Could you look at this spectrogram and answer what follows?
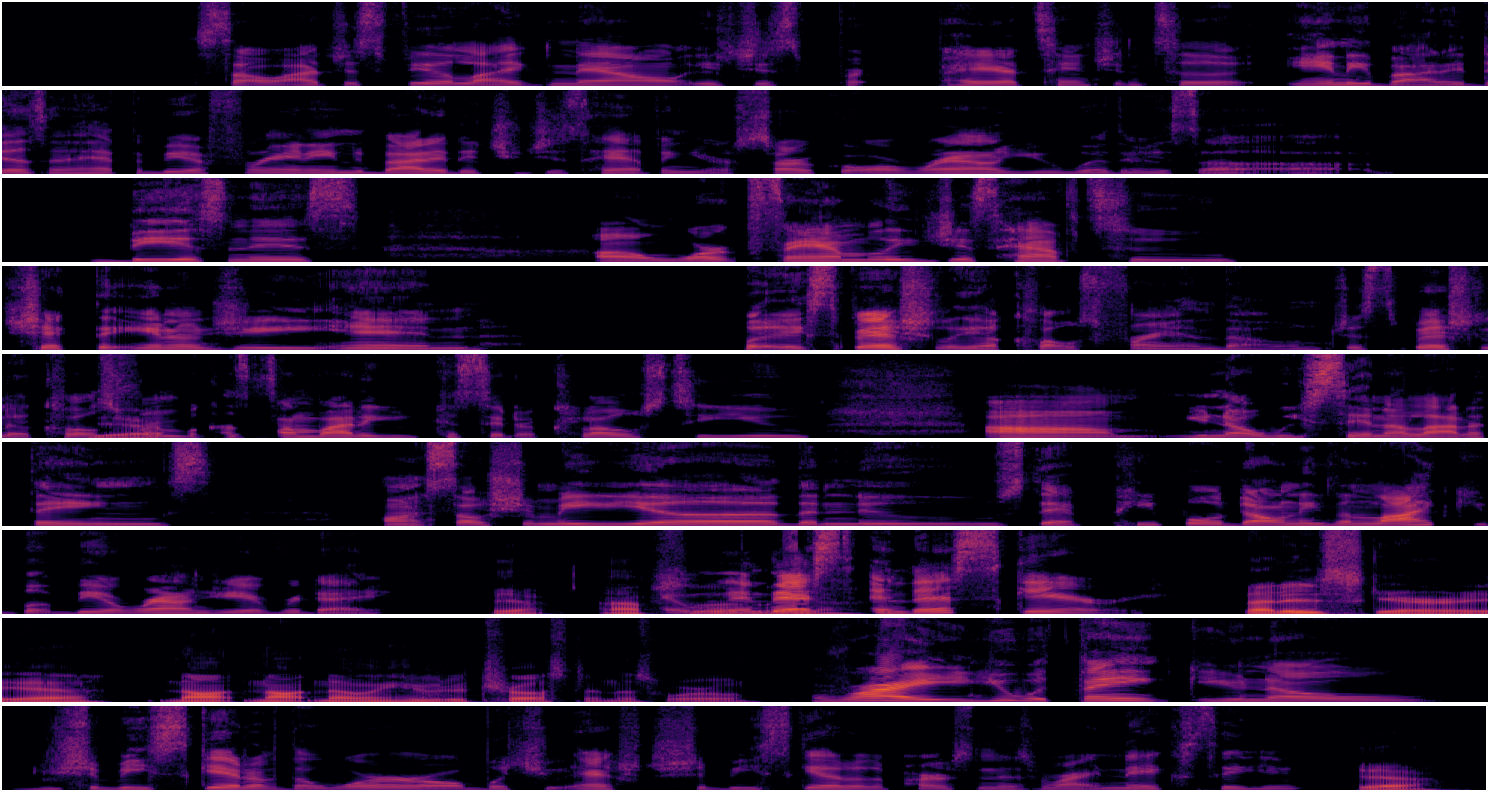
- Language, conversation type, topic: English, unstructured, What qualities do you value most in a close friend?
- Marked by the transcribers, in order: tapping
